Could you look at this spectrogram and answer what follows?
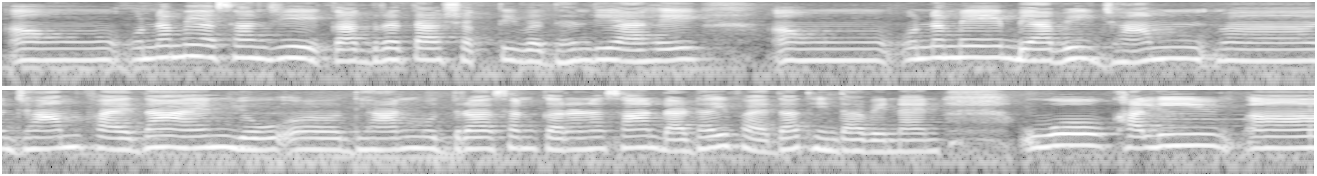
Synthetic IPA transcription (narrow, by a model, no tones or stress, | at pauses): ɛũʊnə̆mẽɐsãɲ̆d͡ʑiːɦɪkaːɡɾət̪aʃɐk̚t̪iʋɐd̪ʱə̃nd̪iaːɦe | ɛ̃ũʊnə̆mẽɓijabʱid͡ʑʱaːm | d͡ʑaːmfaːɪd̪aːɦɪnɪ̆jod̪ʱjaːnmʊd̪ɾasənkɐɾəɽ̃ə̆sãɗaːɖʱaːifaːɪd̪at̪ʰĩːn̆d̪aʋẽːnaːɦɪnɪ̆ʊɦokʰaːli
